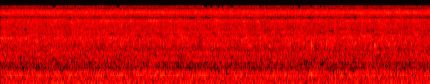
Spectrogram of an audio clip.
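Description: Tap water runs steadily into a sink to rinse after a shave, a constant, even hiss and splash with no pauses and no talking.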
